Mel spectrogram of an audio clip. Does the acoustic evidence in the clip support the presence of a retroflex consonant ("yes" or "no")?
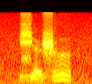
yes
